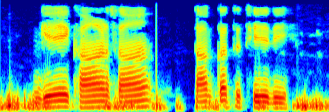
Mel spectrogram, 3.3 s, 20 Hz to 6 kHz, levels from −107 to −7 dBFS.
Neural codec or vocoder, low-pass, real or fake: none; 5.4 kHz; real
